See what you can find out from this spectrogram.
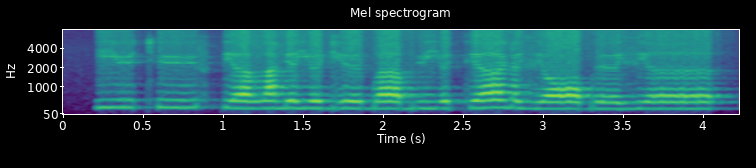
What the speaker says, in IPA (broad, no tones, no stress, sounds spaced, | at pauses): j y tʰ yː f pʲ ɐː v a ɳ ɾʲ ɐ j ø ɡʲ øː b ɐː b y j ø kʲ ɐː ɳ ə vʲ ɔː b øː vʲ əː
